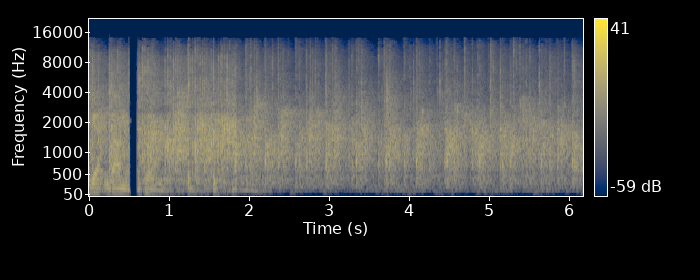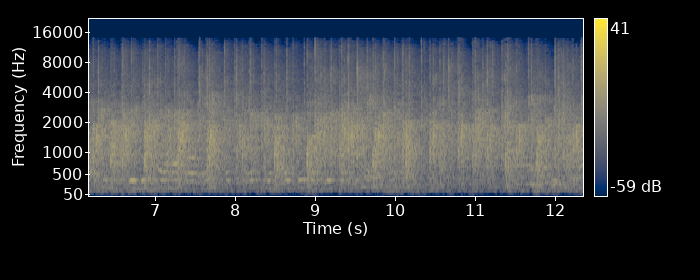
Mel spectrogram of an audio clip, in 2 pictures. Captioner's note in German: Anhaltender Beifall AfD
